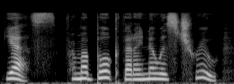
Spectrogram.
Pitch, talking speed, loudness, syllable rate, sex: 250 Hz, 230 wpm, -19 LUFS, 4.3 syllables/s, female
